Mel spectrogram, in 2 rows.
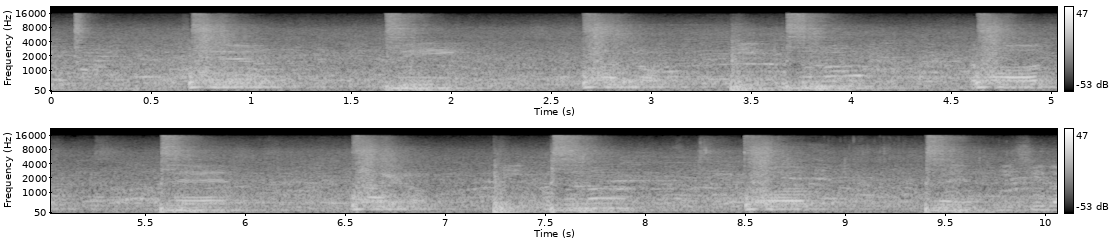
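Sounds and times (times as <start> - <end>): bass drum kick: 3.4 - 4.2, 7.2 - 8.0.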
